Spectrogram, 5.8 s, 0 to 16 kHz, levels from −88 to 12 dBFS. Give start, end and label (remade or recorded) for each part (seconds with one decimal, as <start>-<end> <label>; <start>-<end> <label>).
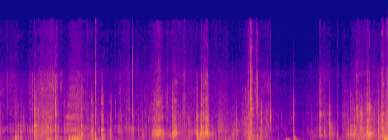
0.0-4.3 recorded; 4.3-5.2 remade; 5.2-5.8 recorded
